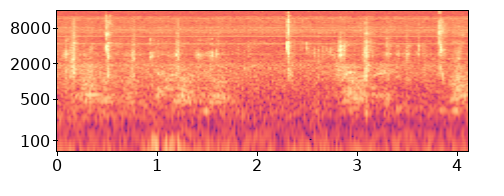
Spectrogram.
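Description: Faint mouth sounds of a person chewing a mouthful of rice and longganisa sausage, with wet smacks and irregular small clicks.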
